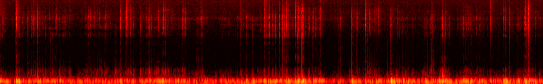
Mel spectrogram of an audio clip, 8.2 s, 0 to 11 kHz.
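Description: Long acrylic nails scratch the hollow, domed steel-mesh grille of a large silver USB microphone, with the hands still resting on the grille at the end. The result is a dense, continuous low rumbling scratch, almost entirely below 200 Hz, made of many quick, dry scrapes with faint bright ticks above.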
